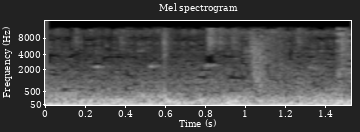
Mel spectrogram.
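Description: A truck idles and pulls out on a cold morning in Gujarat, a loud, steady low engine rumble close by with no talk.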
